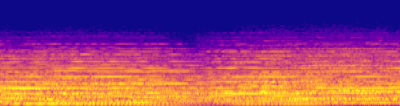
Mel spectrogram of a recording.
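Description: Pipe organ playing sustained chords, with a brief dip in loudness about halfway through.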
